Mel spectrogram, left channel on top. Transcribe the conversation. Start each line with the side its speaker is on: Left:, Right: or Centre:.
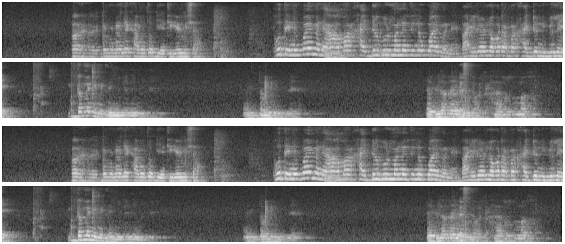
Right: হয়, হয় ত বনালে খাবো দিয় ঠিকে কৈছে।
Left: <unintelligible>
Right: অ' তেনেকুৱাই মানে
Left: অ
Right: আমাৰ খাদ্যবোৰ
Left: তেনে
Right: মানে তেনেকুৱাই মানে বাহিৰৰ লগত আমাৰ খাদ্য নিমিলেই।
Left: উ <unintelligible>
Right: একদমেই নিমিলে
Left: নিমিল নিমিল একদম নিমিল। সেইবিলাকেই
Right: যথেষ্ট
Left: আৰু তোমাৰ
Right: বেলেগ
Left: আৰু তোমাৰ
